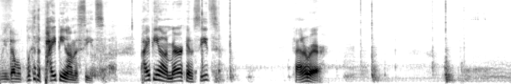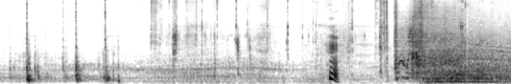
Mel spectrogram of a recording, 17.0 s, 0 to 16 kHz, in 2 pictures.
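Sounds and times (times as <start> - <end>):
clicks and knocks of car switches: 5.6 - 10.6.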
